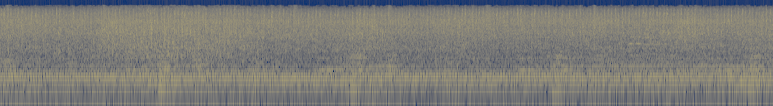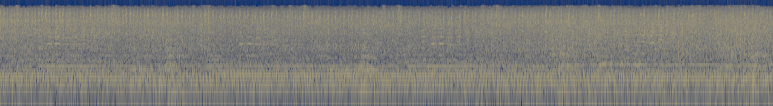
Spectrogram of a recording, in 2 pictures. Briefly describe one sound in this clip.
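Wind rushes past a plane in flight.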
